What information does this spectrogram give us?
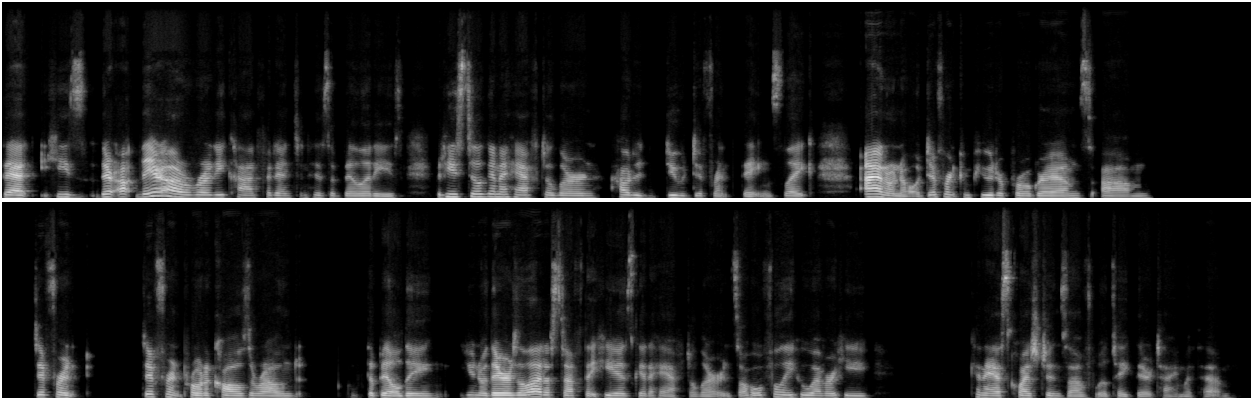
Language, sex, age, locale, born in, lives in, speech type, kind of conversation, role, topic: English, female, 45-49, en-US, United States, United States, conversation, advice, advisor, How can I handle an unexpected promotion?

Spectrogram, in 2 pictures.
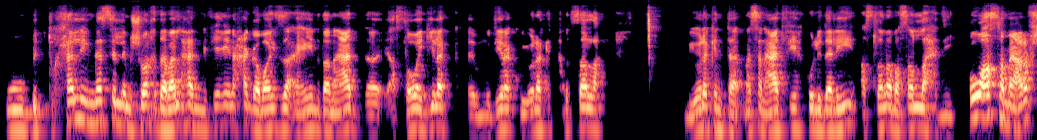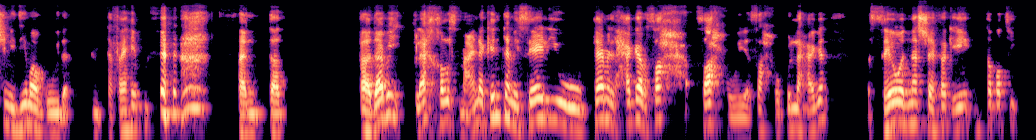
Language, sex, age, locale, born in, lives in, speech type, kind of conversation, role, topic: Arabic, male, 30-34, ar-EG, Egypt, Germany, conversation, podcast, guest, إزاي تتخلّص من المثالية الزيادة؟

